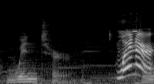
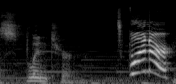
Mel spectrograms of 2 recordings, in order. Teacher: Americans and Canadians as well very commonly drop a t after an N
